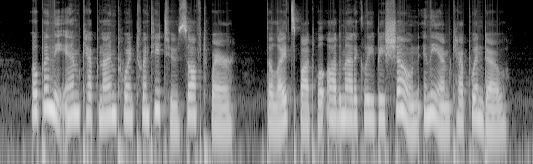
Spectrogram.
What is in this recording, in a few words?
Gong Voiceover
